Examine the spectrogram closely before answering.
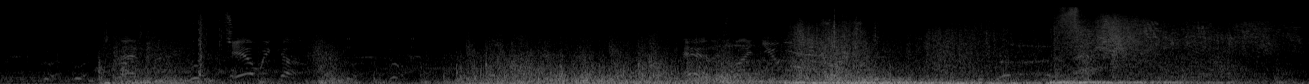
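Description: Blades whoosh and clash in a fight.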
